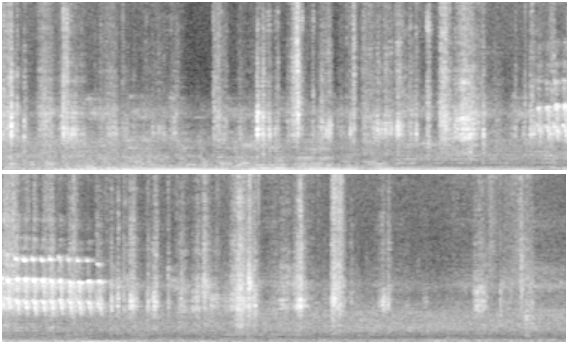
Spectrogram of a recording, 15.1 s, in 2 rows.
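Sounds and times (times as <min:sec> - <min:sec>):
bird trilling: 0:06.9 - 0:09.1.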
